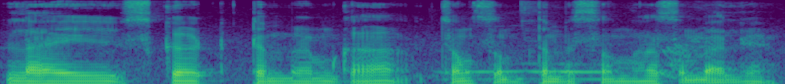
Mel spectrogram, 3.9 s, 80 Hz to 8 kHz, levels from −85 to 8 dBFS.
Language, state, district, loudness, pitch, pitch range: Ao, Nagaland, Dimapur, -20 LUFS, 95 Hz, 90-95 Hz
